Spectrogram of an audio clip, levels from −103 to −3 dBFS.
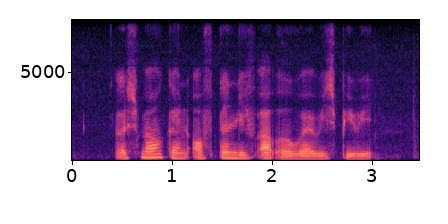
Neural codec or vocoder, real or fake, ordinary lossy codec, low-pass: none; real; none; none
